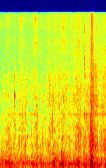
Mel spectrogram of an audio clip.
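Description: Faint rubbing and soft scattered taps of a blackboard eraser being wiped across a chalkboard, with one slightly louder knock near the end.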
